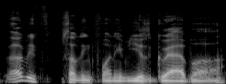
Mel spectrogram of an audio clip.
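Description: A man's voice: sits low, animated, quick pace, warm tone, dry recording. A man co-hosting a casual podcast, laid-back, laughing often and trailing off mid-sentence. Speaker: podcast co-host.

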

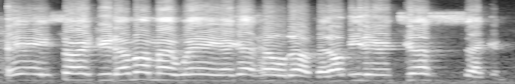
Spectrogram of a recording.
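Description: A man playing a late friend on a casual phone call from a crowded bar, hurried and apologetic. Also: extremely high pitch, steady tone, a crowd in the background. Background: crowded bar noise.

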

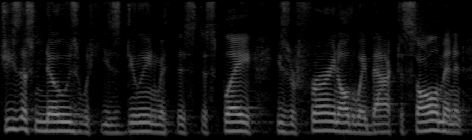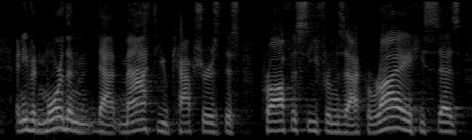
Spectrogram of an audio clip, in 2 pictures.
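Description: A man's voice: fairly high pitch, steady tone, moderate pace, hardly any pauses, a little mellow. A man preaching a sermon, explaining scripture with frequent restarts and self-corrections.

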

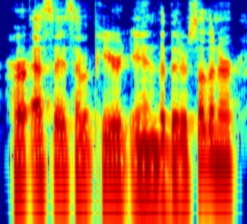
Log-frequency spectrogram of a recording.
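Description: A man hosts a podcast from an office in a house, trading loose, laughing banter with his co-host before settling into reading a guest's bio. His pitch sits in an ordinary middle range. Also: brisk, clear, resonant tone. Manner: laughing, playful banter with frequent restarts. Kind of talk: casual chat and reading a bio.

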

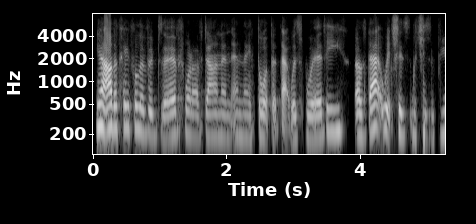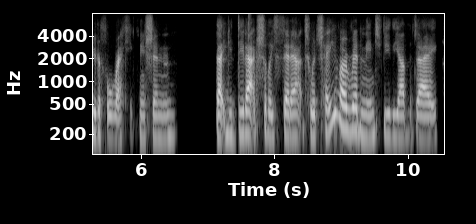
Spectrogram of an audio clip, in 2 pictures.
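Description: A woman's voice: fairly low pitch, fairly even intonation, fairly quick, a bit bright, dry recording, lo-fi sound. A woman in her thirties with an Australian accent, a guest in an interview, talking reflectively and earnestly with many restarts. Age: 30s. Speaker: guest business founder. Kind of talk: casual interview conversation.

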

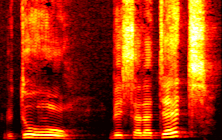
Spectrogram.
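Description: A woman narrating a novel as an audiobook, measured and dropping soft at the ends of phrases. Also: medium pitch, animated.

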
